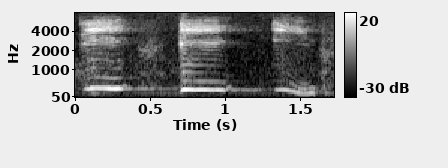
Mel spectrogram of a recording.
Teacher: a high tense front rounded vowel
